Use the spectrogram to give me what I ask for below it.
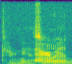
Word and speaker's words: McDiarmid: McDiarmid, yeah.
